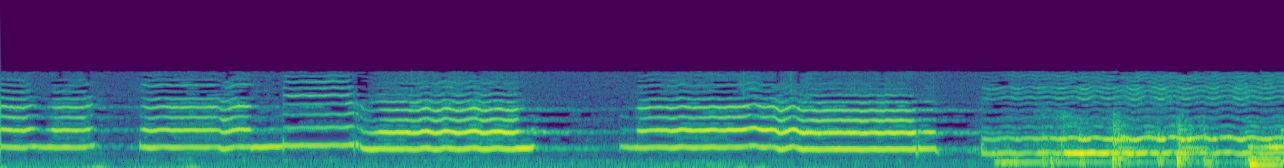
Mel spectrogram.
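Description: Music: a woman's voice sings long, wavering held notes in several phrases. About seven seconds in, quick drum strokes come in over a steady held tone.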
